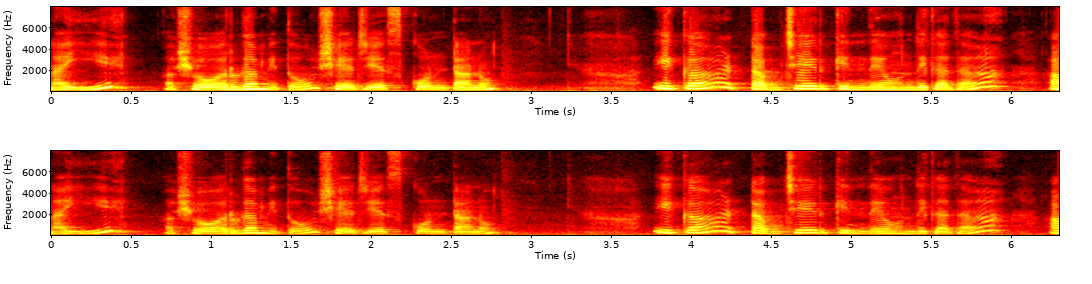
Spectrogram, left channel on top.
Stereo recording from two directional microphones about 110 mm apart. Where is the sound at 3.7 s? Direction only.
25° left (ahead or behind).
